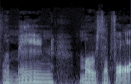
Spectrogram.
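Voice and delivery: low, slow, soft command; quiet solemn command. Retold or imitated. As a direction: hush it gravely to the dog. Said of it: "I will say, like".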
